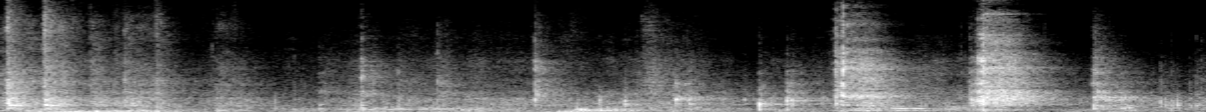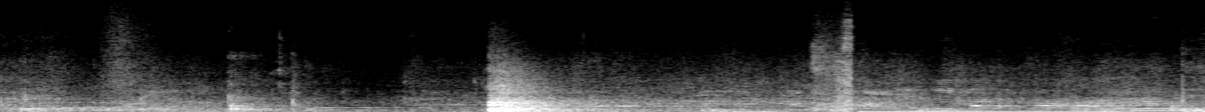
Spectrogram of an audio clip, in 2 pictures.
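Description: Movement and handling noise in a bare, empty room, with scattered knocks and several sharp bangs, the loudest about eight and a half seconds in, and faint voices underneath.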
